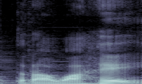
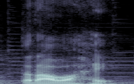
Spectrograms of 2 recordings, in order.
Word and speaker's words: trabajé: Por ejemplo, yo trabajé, importante aquí, la E con un acento, muy importante, yo trabajé, incluso la pronunciación es, por supuesto, necesaria. En este caso, decir yo trabajé.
